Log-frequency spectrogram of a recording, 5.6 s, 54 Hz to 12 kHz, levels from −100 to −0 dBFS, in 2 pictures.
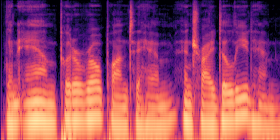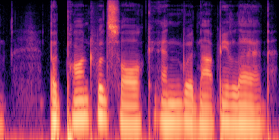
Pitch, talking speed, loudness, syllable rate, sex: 110 Hz, 235 wpm, -17 LUFS, 4.4 syllables/s, male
